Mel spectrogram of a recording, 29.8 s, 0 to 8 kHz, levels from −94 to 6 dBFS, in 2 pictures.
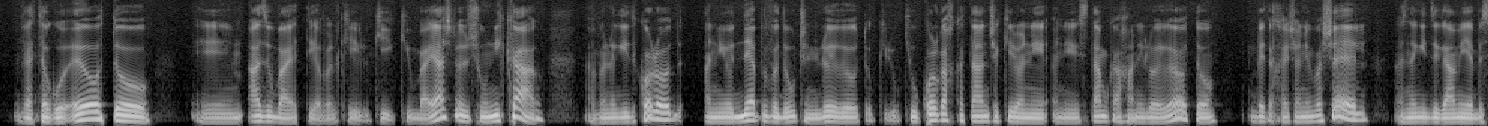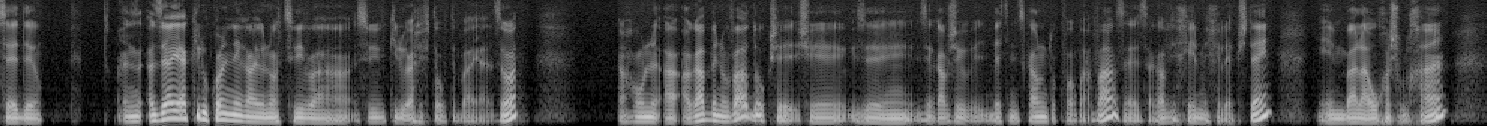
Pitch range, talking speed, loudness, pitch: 100-125 Hz, 175 wpm, -23 LUFS, 110 Hz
